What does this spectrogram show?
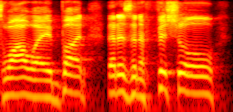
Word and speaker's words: Huawei: first answer it says although the Mandarin romanization is normally pronounced Huawei Hwa - waa why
